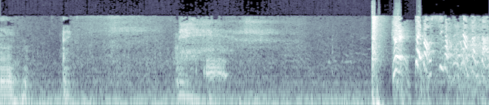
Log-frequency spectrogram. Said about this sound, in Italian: E che le ammazzi col cannone, le zanzare? Il cannone, socchino, con un colpetto delle mie manine.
